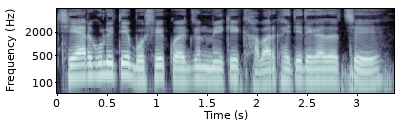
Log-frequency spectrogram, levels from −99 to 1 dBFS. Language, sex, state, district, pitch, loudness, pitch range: Bengali, male, West Bengal, Alipurduar, 120 Hz, -17 LUFS, 115-140 Hz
